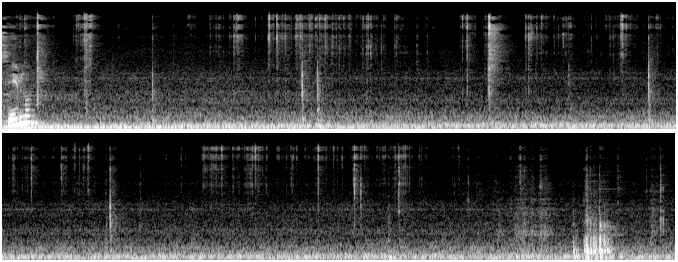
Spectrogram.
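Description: Small plastic parts click and tap as hands handle them.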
